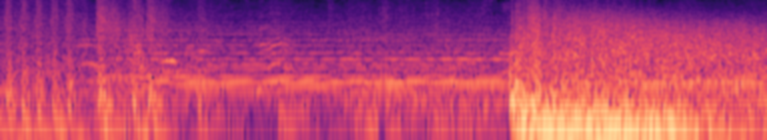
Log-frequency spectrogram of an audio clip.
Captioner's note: machine Gun Fire; yelling In Korean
